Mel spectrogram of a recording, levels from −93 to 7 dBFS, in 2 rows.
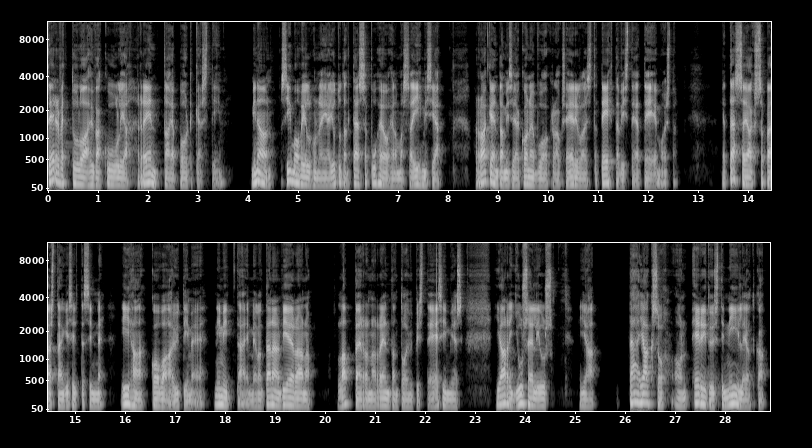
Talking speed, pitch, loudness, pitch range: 100 wpm, 95 Hz, -20 LUFS, 90-115 Hz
